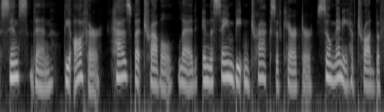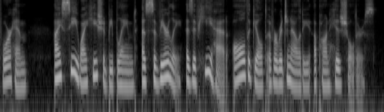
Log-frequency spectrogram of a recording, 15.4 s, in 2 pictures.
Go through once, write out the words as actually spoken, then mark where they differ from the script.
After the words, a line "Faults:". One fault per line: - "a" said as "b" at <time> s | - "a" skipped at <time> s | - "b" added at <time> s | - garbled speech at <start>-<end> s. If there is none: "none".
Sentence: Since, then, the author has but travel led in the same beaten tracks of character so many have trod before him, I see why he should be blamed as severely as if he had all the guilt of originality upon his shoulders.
Since, then, the author has but travel led in the same beaten tracks of character so many have trod before him, I see why he should be blamed as severely as if he had all the guilt of originality upon his shoulders.
Faults:
none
